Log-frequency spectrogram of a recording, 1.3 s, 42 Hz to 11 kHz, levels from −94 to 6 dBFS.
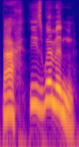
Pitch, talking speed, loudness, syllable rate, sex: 175 Hz, 135 wpm, -17 LUFS, 5.3 syllables/s, male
